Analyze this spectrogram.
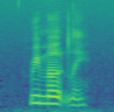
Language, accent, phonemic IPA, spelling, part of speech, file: English, US, /ɹɪˈmoʊtli/, remotely, adverb, En-us-remotely.ogg
- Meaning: 1. At a distance, far away 2. Not much; scarcely; hardly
